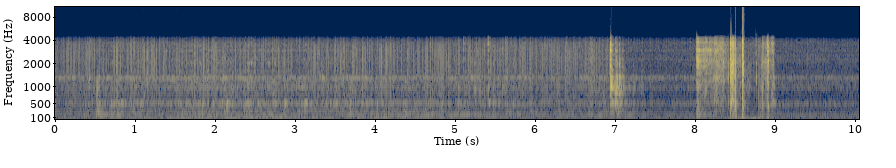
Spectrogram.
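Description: Suzuki Samurai engine running at low speed on a dirt trail. A sharp bang about seven seconds in and a burst of loud knocks and rattles about a second later stand out above the engine.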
